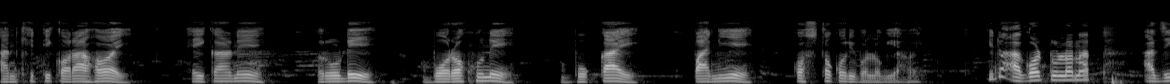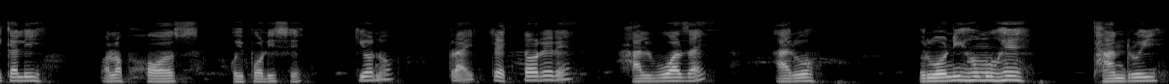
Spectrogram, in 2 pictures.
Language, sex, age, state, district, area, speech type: Assamese, male, 60+, Assam, Udalguri, rural, spontaneous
